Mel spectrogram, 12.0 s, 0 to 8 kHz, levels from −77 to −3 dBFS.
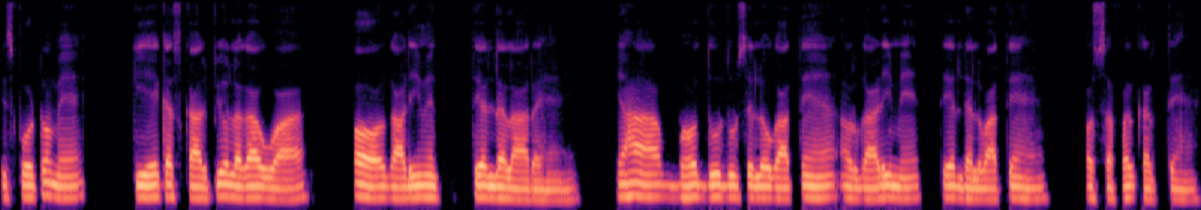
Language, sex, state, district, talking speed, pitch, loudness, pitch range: Hindi, male, Bihar, Gaya, 170 wpm, 120 Hz, -18 LUFS, 110-125 Hz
